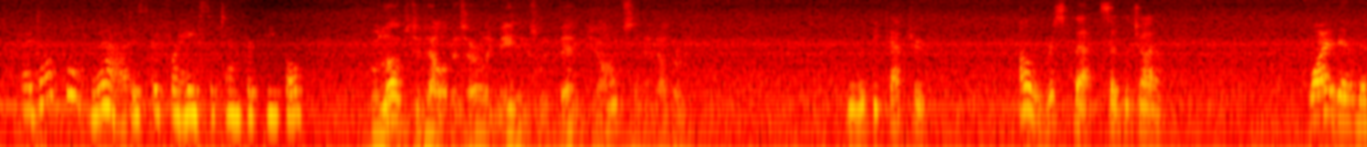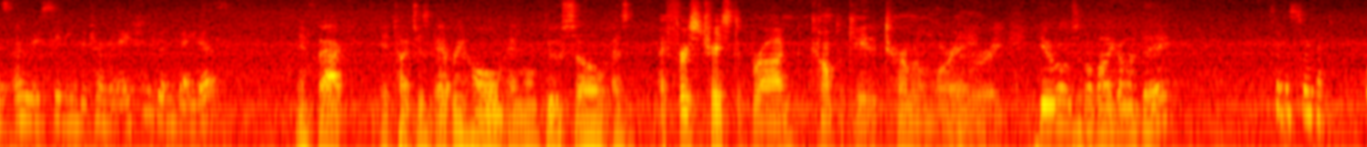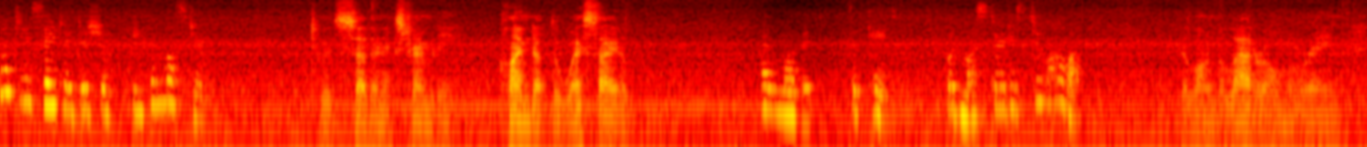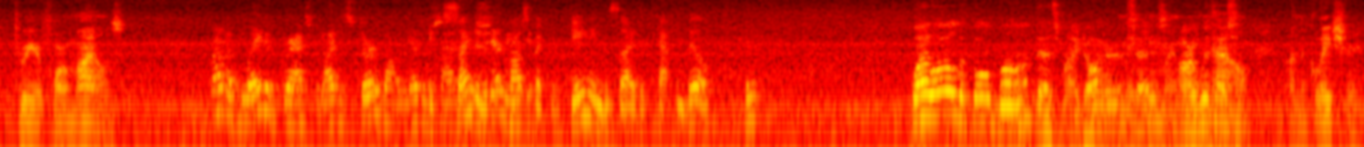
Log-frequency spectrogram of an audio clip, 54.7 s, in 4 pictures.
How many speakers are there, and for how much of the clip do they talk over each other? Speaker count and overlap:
six, about 5%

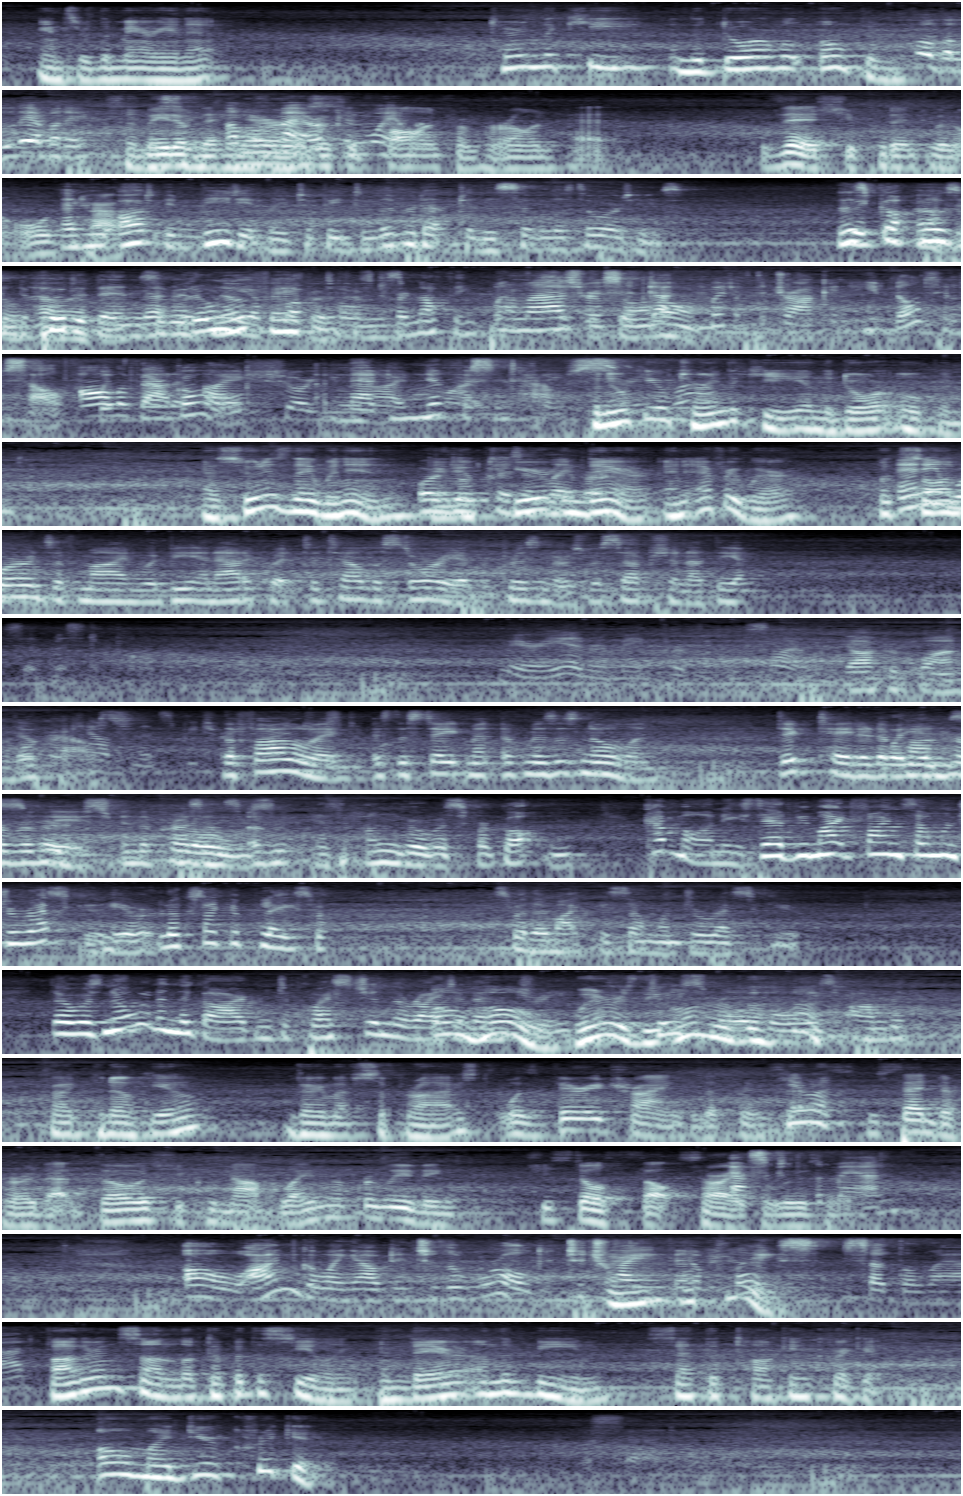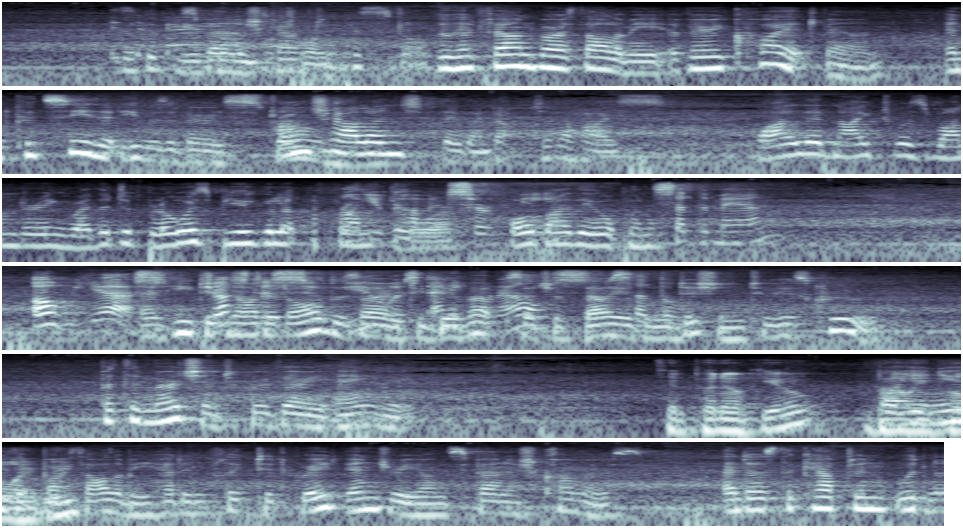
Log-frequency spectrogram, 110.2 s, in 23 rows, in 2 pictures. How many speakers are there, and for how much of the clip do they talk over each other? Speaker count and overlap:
seven, about 30%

